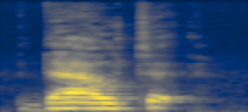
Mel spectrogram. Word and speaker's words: doubt: B is not pronounced. It's silent. Doubt.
